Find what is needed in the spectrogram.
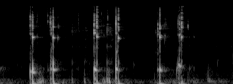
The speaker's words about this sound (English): I'm surprised y'all haven't heard me chewing on my tongue. He can hear it? Yeah. Because people will be across the room and go, can you please stop that? I don't know how you guys haven't heard it, to be honest.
